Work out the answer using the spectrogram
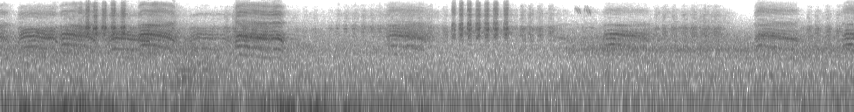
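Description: Harsh, rasping crow caws in repeated bursts, several calls close together then short pauses, over a steady low background rumble.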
